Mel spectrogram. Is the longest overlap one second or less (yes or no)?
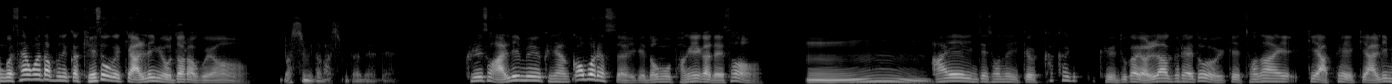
yes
